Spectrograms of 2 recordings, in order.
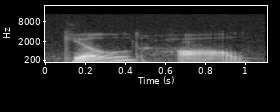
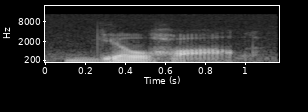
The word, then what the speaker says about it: Guildhall: yards away is this Guildhall Vermont whoops i mispronounced the name the sign here says that the D is silent like my daddy used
